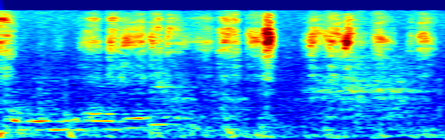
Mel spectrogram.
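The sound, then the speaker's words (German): Handwriting on paper: soft, scratchy strokes in short, irregular bursts, fairly quiet, with a couple of slightly louder strokes near the middle. “Die Großeltern schreibe ich jetzt nochmal hier drunter als Personen.”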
